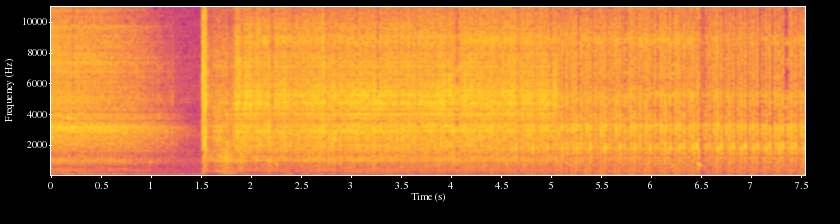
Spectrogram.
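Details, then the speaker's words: 1968 Ford LTD, abandoned car, first start: catches with a sharp pop, runs rough with ticking and another pop, spitting back through the carburetor; stuck valve or bent pushrod suspected; intake backfire. "it's popping back pretty good sounds like it might have a uh a stuck valve I don't want to run it too much um way it's ticking either that or it's got a bent push rod"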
